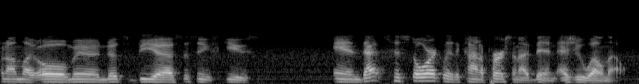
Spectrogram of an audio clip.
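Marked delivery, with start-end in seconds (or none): 0.4-2.5 gruff, scoffing, dismissive tone. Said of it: "I'm always kinda gruff".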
